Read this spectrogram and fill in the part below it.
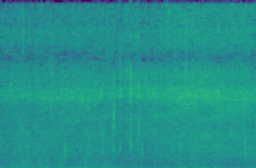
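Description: A heavy rainstorm pours down during rush hour in Saigon, Vietnam, producing a dense, loud, continuous hiss of rain and splashing that fills the scene without pause.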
